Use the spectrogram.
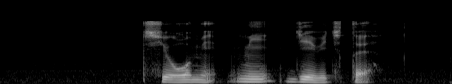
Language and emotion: Russian, neutral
